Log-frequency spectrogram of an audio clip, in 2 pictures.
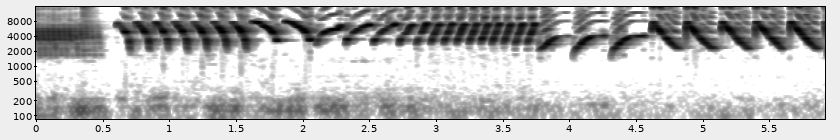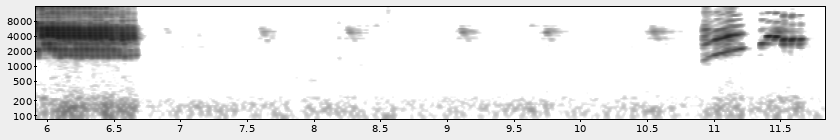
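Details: Loud, insistent canary singing so young canaries pick up the ngeriwik sound: a buzz, a long fast trill of falling whistles, sweeping slurs and a harsh buzz over six seconds, then silence and a brief final phrase.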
